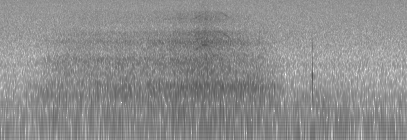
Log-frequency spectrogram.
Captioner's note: inhales deeply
